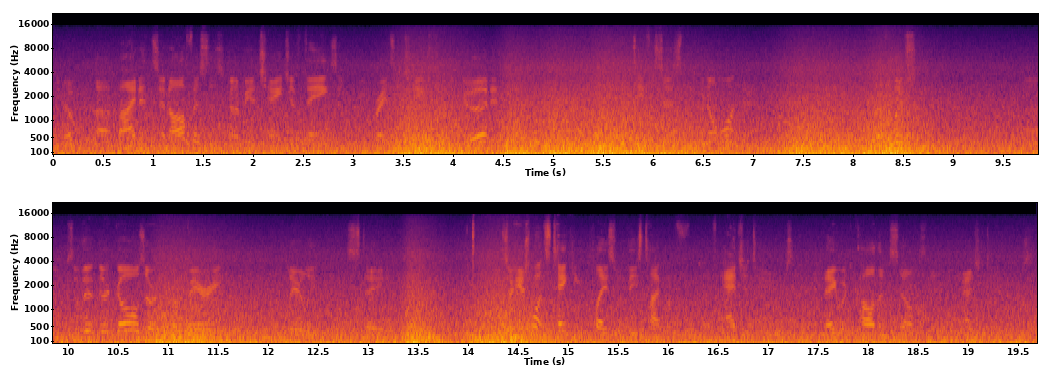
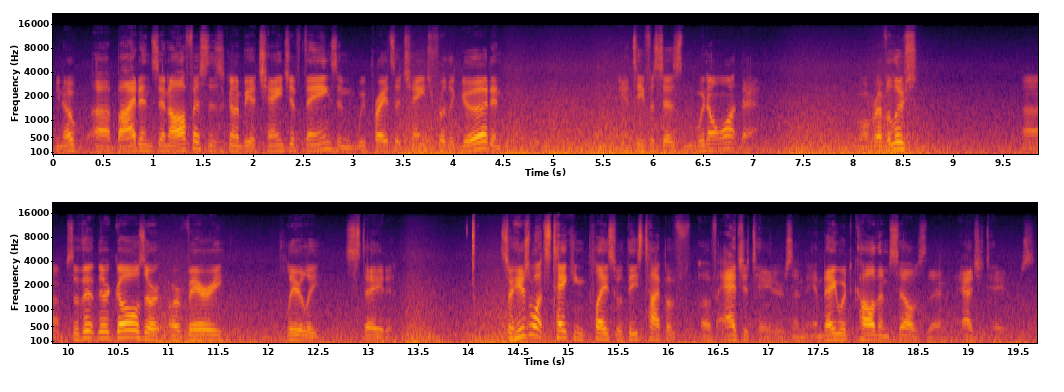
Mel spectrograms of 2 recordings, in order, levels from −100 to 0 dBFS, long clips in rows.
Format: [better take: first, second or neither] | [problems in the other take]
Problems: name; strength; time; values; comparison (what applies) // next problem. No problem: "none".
second | wind noise on the microphone; heavy; 3 dB above the speech; occasional gusts in the second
